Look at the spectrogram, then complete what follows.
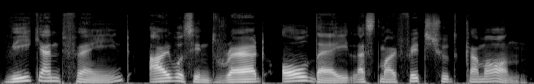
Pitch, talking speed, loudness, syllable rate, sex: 125 Hz, 170 wpm, -18 LUFS, 3.1 syllables/s, male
